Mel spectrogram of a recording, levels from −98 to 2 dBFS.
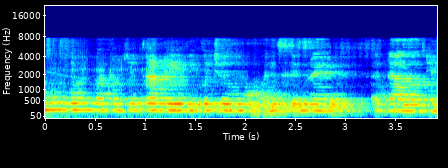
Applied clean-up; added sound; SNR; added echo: neural separator model SepFormer DNS4.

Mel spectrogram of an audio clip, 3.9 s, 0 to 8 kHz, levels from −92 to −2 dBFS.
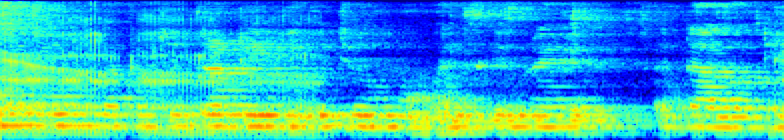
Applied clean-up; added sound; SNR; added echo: none; Burping, eructation; 12 dB; reverberation time 1.1 s.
